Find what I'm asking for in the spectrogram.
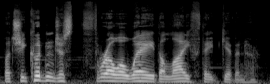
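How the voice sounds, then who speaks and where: Speaking at a moderate pace in a higher register, this actor narrates solemnly as an earnest young scout android from a game, with only light acting. No room sound is audible, though music runs beneath his voice.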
